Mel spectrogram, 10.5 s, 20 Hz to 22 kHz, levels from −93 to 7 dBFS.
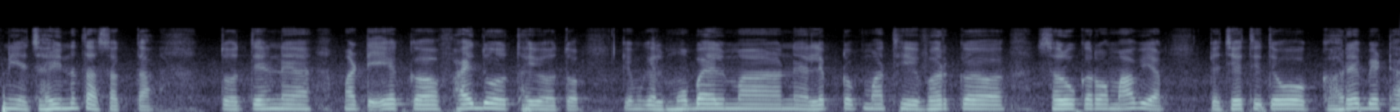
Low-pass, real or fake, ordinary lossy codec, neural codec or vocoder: none; real; none; none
